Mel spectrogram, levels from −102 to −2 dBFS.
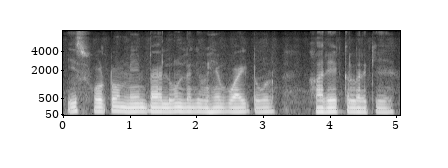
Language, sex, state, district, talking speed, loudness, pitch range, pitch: Hindi, male, Uttar Pradesh, Saharanpur, 155 wpm, -16 LUFS, 105-110 Hz, 105 Hz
